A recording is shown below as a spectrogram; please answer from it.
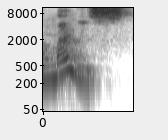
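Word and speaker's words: maïs: em francês mas você vai pronunciar solta a letra que tem o trema e por isso a gente fala Maís Maís isso acontece com nomes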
